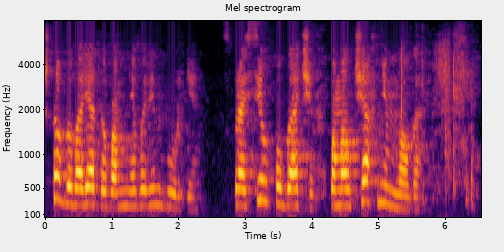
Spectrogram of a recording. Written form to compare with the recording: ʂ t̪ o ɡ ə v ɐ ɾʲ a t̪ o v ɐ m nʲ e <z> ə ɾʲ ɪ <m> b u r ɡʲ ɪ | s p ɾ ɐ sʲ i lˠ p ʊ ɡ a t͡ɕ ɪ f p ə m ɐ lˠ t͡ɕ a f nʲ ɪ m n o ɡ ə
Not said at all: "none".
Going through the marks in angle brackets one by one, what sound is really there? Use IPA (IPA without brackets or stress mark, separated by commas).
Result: v, n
